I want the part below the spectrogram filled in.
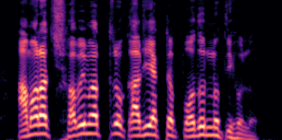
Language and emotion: Bengali, happy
